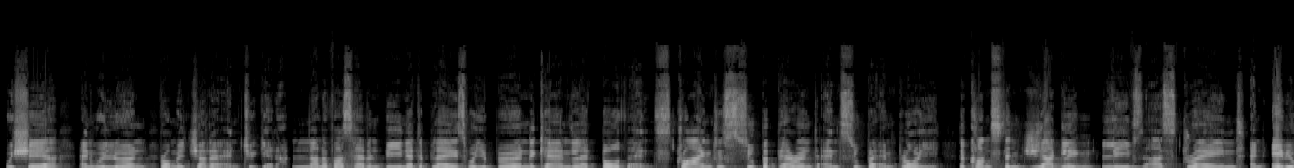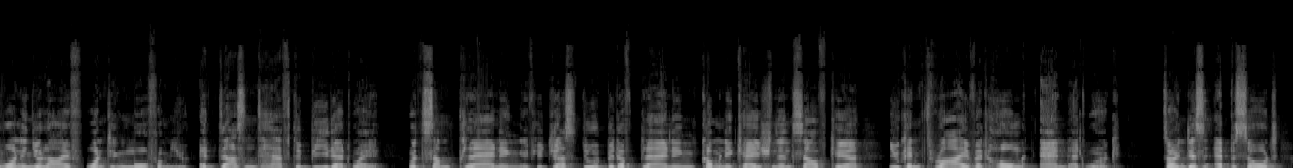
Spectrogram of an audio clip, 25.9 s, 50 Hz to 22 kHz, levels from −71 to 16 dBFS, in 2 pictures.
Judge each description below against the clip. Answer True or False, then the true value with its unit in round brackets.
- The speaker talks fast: False (190 wpm)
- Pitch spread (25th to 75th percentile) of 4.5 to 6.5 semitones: True (5.1 semitones)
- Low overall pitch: True (110 Hz)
